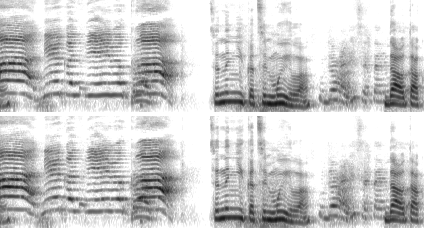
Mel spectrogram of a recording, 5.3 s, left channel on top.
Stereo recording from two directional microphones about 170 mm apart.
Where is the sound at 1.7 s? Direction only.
40° right (ahead or behind).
